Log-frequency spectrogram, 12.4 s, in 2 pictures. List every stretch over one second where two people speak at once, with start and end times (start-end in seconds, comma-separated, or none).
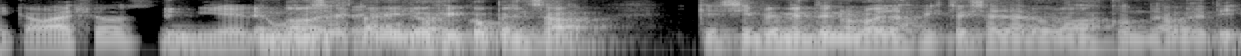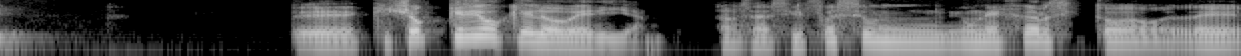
0.8-2.3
